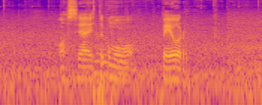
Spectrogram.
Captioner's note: Spanish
